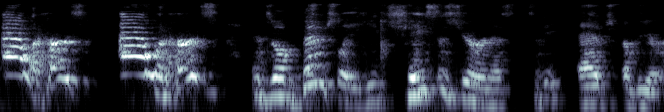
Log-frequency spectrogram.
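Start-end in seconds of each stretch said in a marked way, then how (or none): 0.0-1.6 very high, loud, wailing cries of pain. Retelling a myth while acting out Uranus being hacked: voicing Uranus crying out in pain. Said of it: "And Uranus keeps, he's like".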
